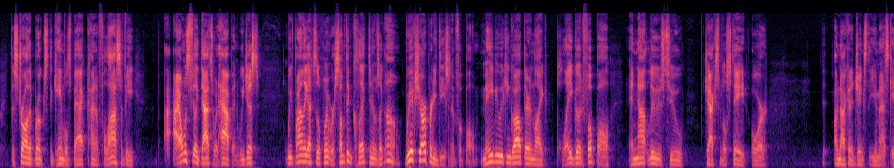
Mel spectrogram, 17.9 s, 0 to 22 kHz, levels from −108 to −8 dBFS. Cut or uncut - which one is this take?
cut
